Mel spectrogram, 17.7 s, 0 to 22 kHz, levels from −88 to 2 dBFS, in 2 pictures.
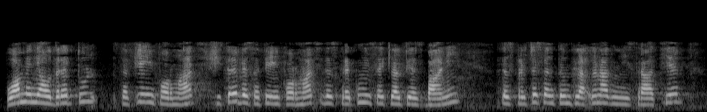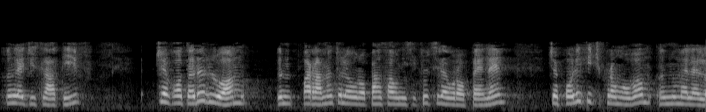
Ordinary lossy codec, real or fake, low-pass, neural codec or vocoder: AAC, 24 kbps; fake; 5.4 kHz; codec, 16 kHz, 8 kbps, FreqCodec, smaller model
